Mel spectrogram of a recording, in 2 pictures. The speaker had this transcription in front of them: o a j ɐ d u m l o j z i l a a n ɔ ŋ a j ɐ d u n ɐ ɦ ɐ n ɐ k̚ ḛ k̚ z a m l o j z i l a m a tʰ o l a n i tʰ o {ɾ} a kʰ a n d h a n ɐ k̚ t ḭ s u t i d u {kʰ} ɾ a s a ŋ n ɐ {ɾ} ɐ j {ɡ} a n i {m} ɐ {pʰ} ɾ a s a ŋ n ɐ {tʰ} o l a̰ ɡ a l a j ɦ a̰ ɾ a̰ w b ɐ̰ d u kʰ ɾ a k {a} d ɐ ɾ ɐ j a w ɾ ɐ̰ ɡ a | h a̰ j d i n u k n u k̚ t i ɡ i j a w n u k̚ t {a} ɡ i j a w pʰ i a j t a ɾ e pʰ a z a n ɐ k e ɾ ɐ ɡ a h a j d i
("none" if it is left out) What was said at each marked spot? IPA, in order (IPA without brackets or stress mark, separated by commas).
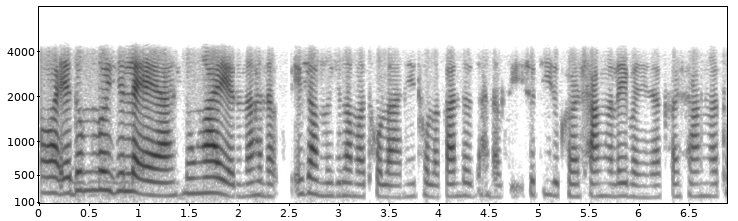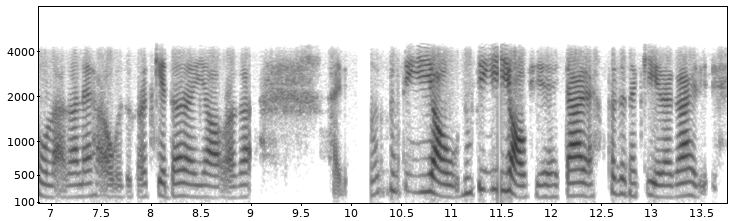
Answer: l, kʰ, l, b, n, kʰ, tʰ, e, i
